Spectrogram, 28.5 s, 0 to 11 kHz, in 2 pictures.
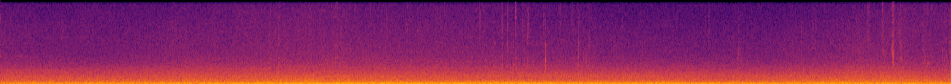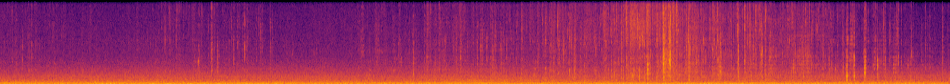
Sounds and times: dry leaves during storm 12.6 - 28.5

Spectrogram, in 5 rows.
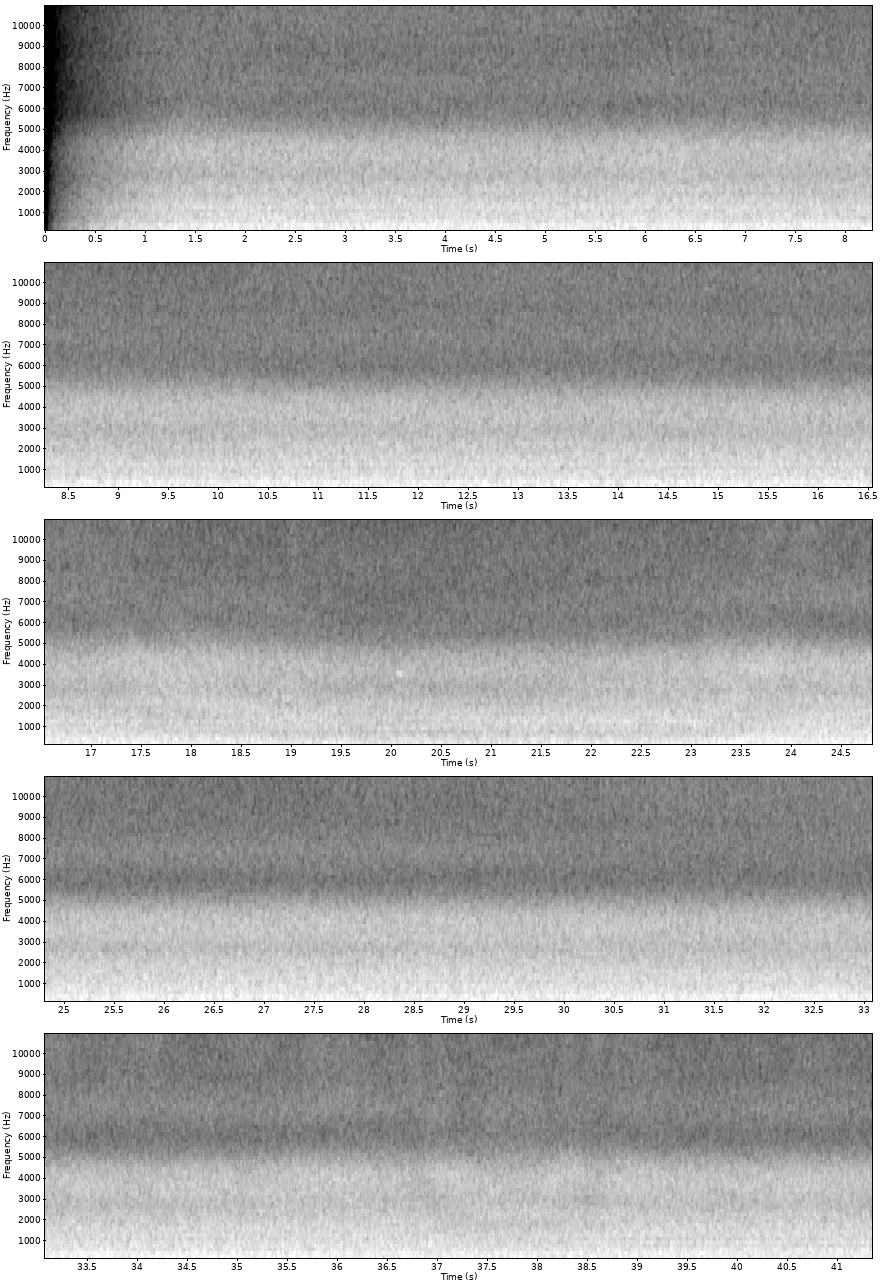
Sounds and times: streams and waterfalls 0.0 - 41.3

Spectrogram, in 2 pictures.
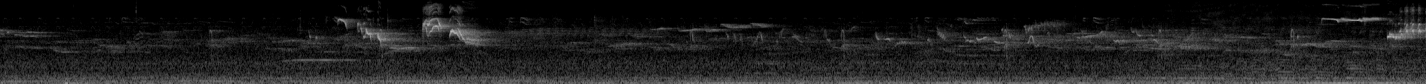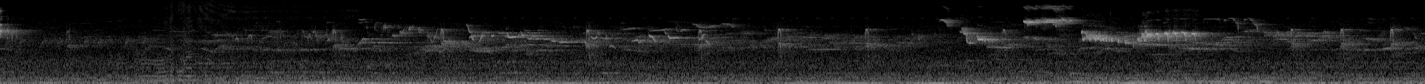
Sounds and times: European Robin 0.0 - 28.5

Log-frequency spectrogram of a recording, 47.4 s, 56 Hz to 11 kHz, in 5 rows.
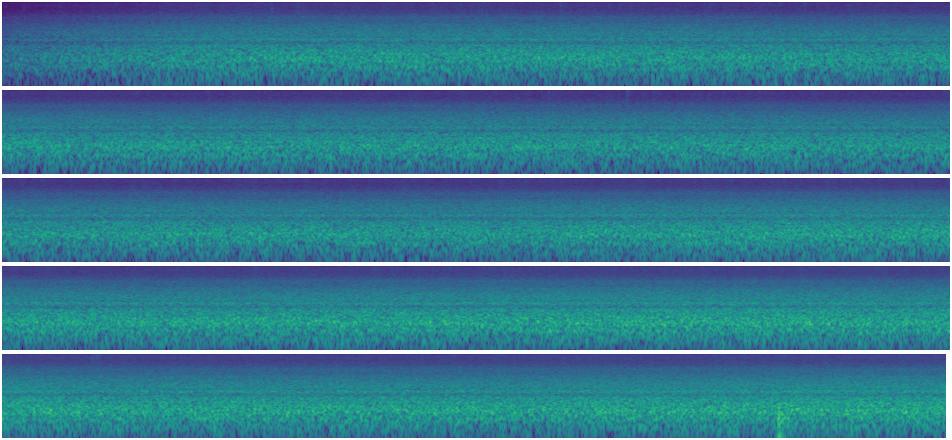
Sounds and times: heavy rain 25.2 - 47.3

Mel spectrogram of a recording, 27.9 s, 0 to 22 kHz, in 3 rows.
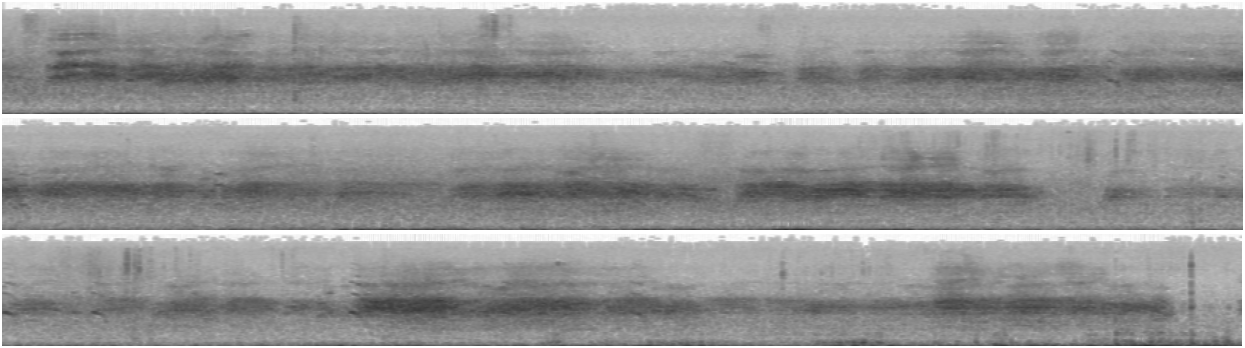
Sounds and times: Crows 0.0 - 27.5

